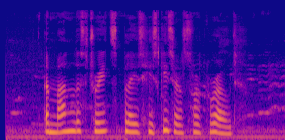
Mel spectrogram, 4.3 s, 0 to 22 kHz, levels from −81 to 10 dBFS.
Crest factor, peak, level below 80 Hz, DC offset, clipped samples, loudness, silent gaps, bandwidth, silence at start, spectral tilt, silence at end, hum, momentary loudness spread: 20 dB; -2 dBFS; -48 dBFS; under 0.1%; under 0.1%; -21 LUFS; none; 16.5 kHz; 0.1 s; -5.5 dB/octave; 0 s; 50 Hz at -45 dBFS; 20 LU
